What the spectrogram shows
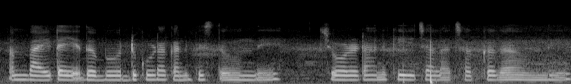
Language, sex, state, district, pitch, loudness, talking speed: Telugu, female, Andhra Pradesh, Manyam, 205 Hz, -22 LUFS, 115 wpm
